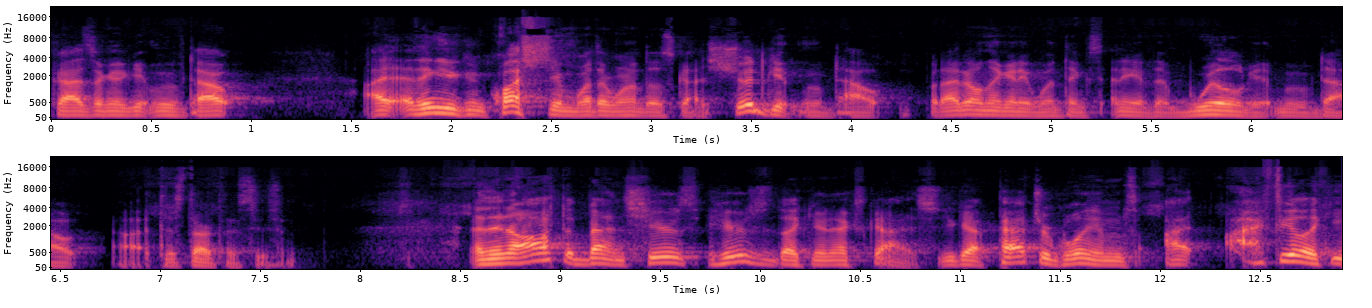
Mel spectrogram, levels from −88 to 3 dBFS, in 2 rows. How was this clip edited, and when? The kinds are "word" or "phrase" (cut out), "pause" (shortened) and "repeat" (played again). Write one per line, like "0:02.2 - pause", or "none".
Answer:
0:06.7 - pause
